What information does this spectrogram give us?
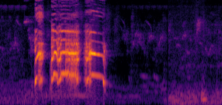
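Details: A rooster crows in the morning, a loud, choppy cock-a-doodle-doo in three bursts ending in a falling wail, then quieter rustling and background noise.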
